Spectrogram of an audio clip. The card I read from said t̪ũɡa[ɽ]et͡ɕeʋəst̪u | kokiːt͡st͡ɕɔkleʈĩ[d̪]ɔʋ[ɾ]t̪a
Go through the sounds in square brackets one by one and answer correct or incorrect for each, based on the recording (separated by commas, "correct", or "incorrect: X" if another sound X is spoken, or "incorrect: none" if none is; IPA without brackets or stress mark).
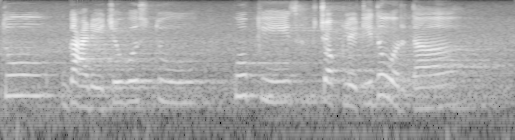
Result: correct, correct, correct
